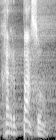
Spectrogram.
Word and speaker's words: harpazo: Y esa palabra o harpazo en la gramática griega sobre la alfa hay lo que se llama un espíritu rudo, y entonces se escribe con H, pero se debe leer como J, harpazo, harpazo.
